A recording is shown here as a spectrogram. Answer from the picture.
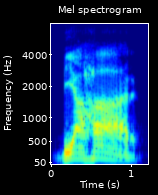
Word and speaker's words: viajar: La J en español sounds like the H in English. So we say mejor, mejor, better, mejor.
